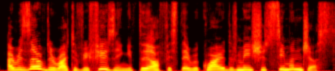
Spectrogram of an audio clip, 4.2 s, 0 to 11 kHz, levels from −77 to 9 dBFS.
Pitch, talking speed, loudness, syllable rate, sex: 255 Hz, 230 wpm, -17 LUFS, 6.2 syllables/s, female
